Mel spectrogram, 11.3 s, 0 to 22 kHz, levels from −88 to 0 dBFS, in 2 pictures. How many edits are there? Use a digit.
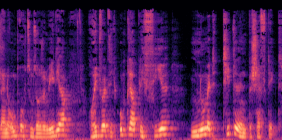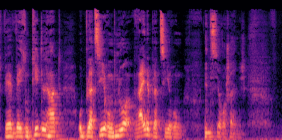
2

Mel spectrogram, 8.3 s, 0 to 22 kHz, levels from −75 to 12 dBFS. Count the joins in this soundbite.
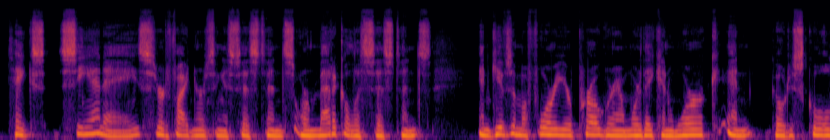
0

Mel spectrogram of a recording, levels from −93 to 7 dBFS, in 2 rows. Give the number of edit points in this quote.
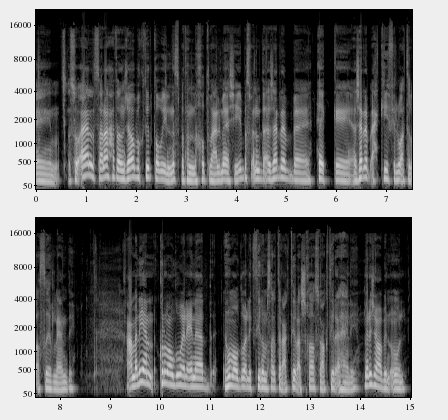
1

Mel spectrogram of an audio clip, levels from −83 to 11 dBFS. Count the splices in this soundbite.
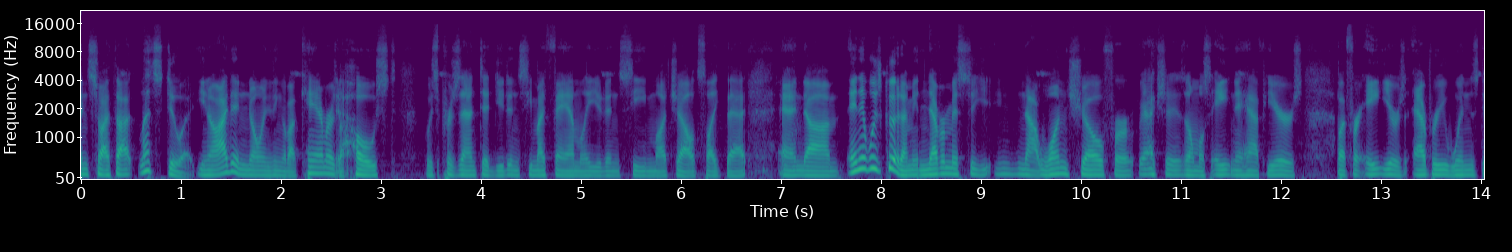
3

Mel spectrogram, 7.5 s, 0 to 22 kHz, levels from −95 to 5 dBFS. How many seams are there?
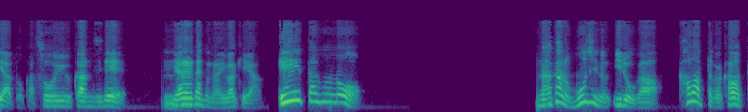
1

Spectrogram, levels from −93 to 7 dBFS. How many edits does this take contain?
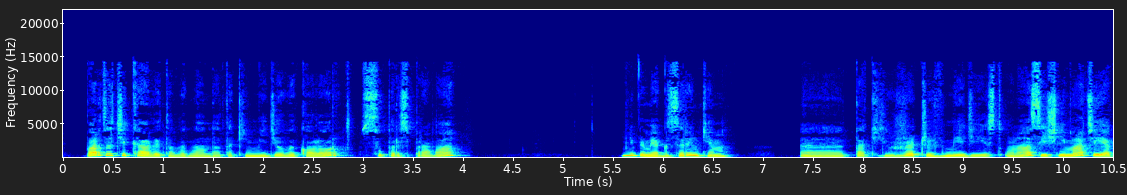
1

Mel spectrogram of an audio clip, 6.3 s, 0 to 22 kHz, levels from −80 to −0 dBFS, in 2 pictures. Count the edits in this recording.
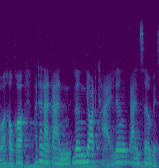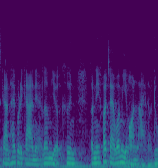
1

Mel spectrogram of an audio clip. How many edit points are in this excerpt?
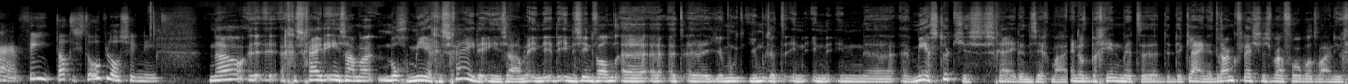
1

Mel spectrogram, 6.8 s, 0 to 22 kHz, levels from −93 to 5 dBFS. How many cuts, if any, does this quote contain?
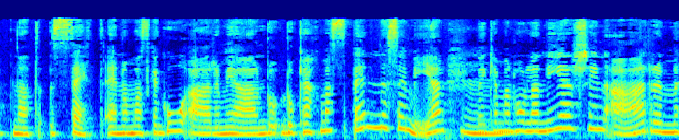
0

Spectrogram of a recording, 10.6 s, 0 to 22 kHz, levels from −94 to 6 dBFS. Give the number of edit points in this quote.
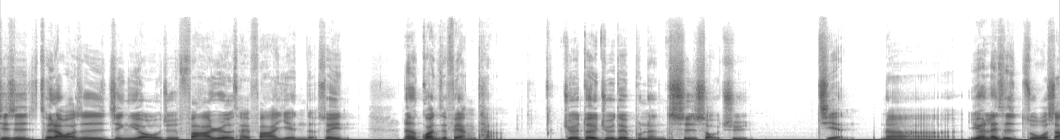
1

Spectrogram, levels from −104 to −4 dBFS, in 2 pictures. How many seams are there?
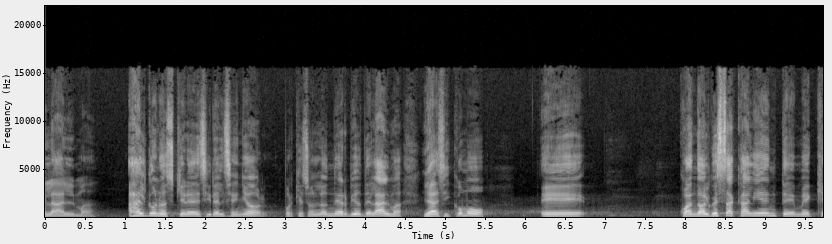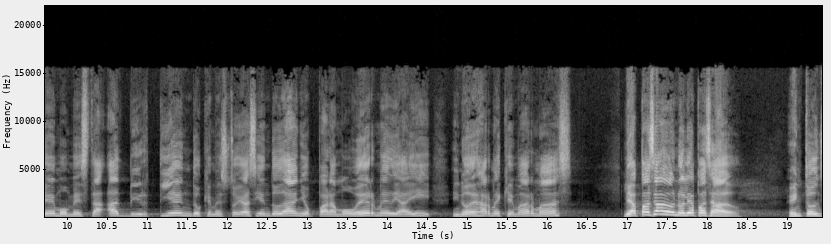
3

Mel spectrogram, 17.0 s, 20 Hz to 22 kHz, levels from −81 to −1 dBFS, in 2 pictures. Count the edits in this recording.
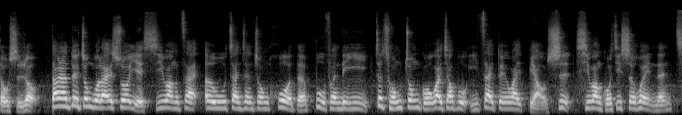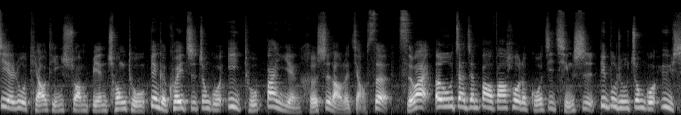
0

